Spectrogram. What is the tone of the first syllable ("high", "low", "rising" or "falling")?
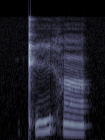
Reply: rising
